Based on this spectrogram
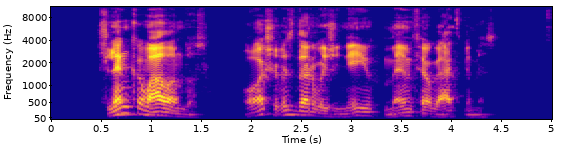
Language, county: Lithuanian, Vilnius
